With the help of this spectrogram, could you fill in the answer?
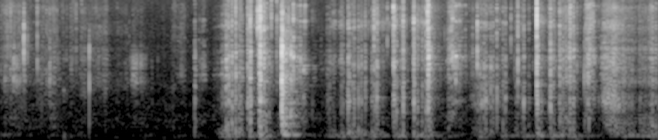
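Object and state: Bar of soap being scraped.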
